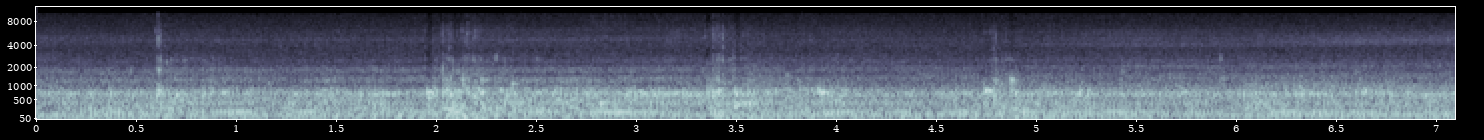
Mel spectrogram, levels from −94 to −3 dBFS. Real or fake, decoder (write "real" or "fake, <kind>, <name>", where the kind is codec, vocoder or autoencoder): fake, vocoder, Vocos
